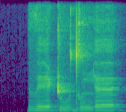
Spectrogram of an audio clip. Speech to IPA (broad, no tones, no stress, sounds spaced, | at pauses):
ð e ʈ u d u ɲ ɛ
